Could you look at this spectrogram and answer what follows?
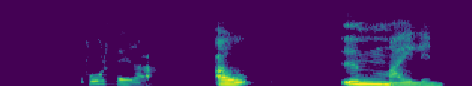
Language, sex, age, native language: Icelandic, female, 7, Icelandic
